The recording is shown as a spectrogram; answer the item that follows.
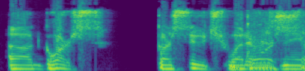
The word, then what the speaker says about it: Gorsuch: Neil gor I don't know exactly how to pronounce his name guch Gorsuch G Gorsuch okay yeah and uh after listening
